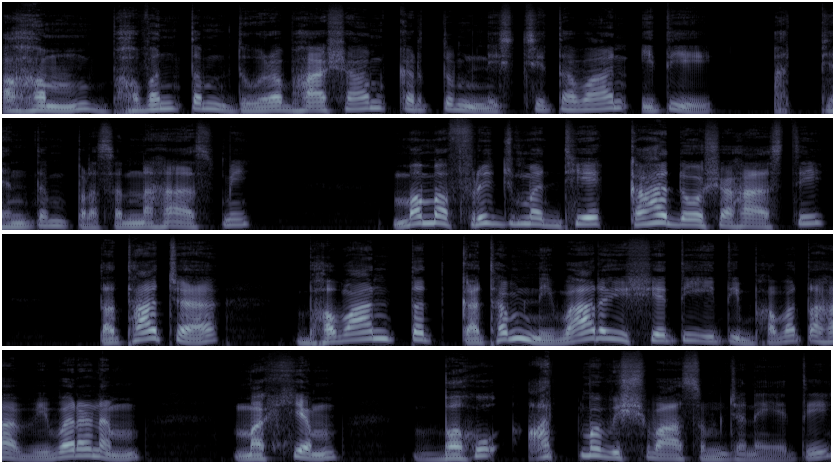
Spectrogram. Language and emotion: Sanskrit, happy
